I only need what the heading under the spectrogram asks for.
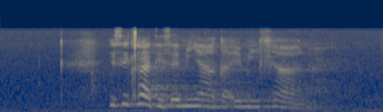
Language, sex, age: South Ndebele, female, 20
